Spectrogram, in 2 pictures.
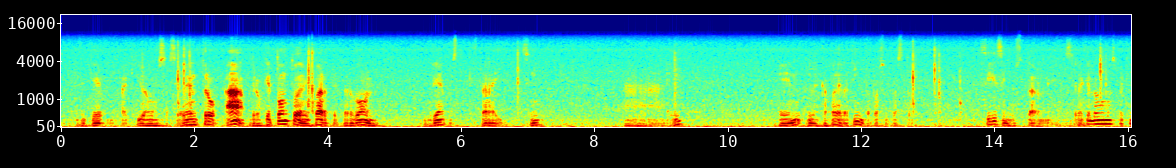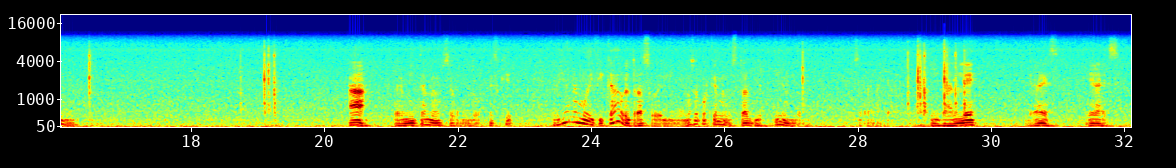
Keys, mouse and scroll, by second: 1.9 ctrl+z, 3.7 l, 4.9 click, 7.3-9.3 shift+drag, 13.2 ctrl+z, 15.7 d, 16.9-18.8 shift+drag, 19.3 ctrl+shift+z, 20.7 click, 23.2 click, 24.3 click, 26.2 click, 27.7-28.9 shift+drag, 29.4 ctrl+z, 30.7 click, 31.5 click.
